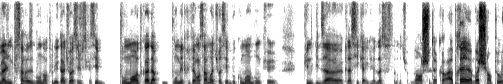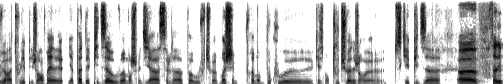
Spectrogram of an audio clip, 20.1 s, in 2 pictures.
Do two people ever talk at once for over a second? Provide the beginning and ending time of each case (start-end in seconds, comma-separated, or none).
none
